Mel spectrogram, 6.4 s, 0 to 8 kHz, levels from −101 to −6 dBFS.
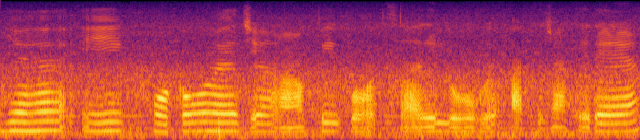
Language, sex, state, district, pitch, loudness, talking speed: Hindi, female, Rajasthan, Bikaner, 185 Hz, -17 LUFS, 120 wpm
